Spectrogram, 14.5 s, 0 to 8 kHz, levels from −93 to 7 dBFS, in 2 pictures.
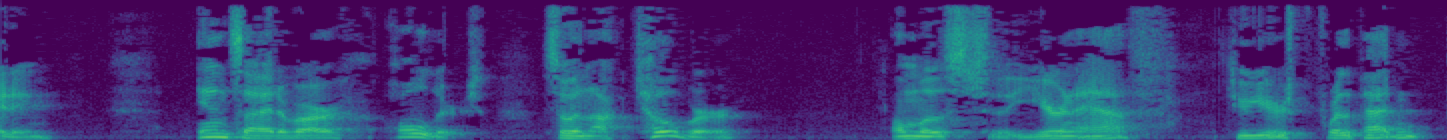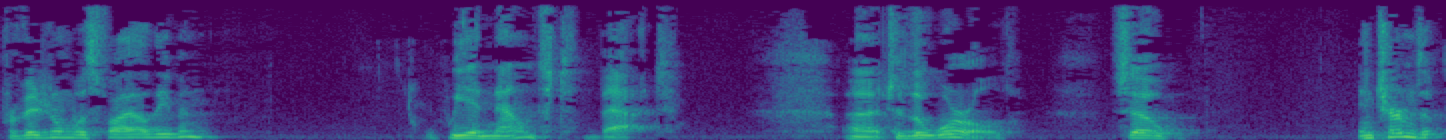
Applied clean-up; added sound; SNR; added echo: none; none; none; none.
